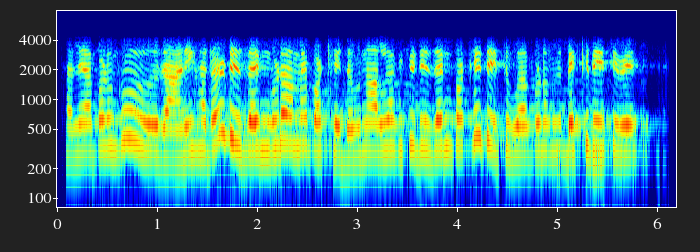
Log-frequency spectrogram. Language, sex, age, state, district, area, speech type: Odia, female, 18-30, Odisha, Dhenkanal, rural, conversation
